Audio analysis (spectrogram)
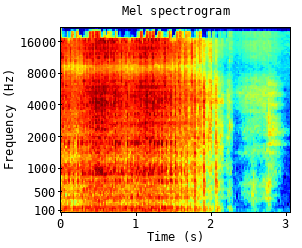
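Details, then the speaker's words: Sewing machine before home service and oiling, running with rough stitching: fast, loud, dry rattling mechanical chatter at about four beats a second, then winding down; owner suspects it needs cleaning and oil, not confirmed. "ये इसका बखिया check कर लें, बहुत ही rough बखिया है और आपकी इस सिर्फ सर्विस की वजह से ना, ये आवाज़ चेक करें इसकी ज़रा।"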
